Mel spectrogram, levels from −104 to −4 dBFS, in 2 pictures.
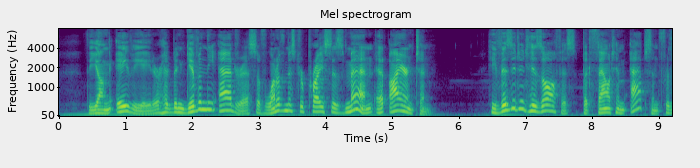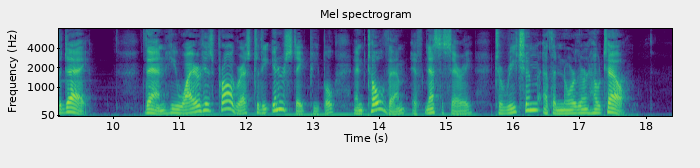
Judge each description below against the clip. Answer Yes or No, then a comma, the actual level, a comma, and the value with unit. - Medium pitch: No, low, 130 Hz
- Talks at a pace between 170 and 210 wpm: No, average, 155 wpm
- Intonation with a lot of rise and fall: Yes, wide, 8.6 semitones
